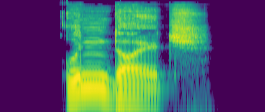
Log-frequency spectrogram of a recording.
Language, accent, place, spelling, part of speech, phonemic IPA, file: German, Germany, Berlin, undeutsch, adjective, /ˈʊnˌdɔɪ̯t͡ʃ/, De-undeutsch.ogg
- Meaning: 1. un-German; not typically German 2. anti-German; contrary to ideals of Germanness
